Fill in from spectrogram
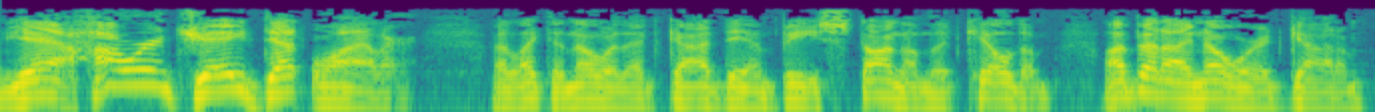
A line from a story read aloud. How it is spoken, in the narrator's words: roared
